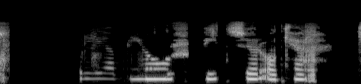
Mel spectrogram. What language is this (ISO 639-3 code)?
isl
